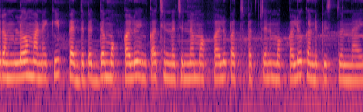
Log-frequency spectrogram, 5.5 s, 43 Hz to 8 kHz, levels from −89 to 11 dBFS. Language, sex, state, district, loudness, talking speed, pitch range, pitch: Telugu, female, Andhra Pradesh, Chittoor, -17 LUFS, 165 wpm, 205-220 Hz, 210 Hz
